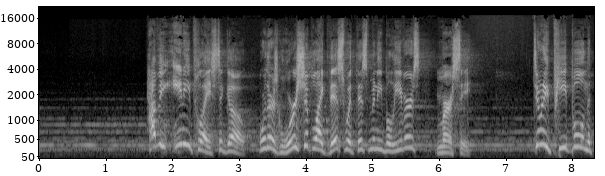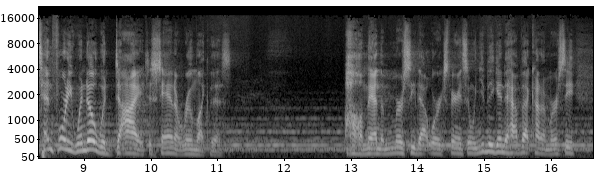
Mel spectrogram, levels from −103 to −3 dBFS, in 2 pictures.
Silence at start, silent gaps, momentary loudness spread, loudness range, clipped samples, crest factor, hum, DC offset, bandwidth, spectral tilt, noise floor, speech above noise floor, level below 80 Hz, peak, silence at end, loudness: 0 s; none; 13 LU; 8 LU; under 0.1%; 22 dB; none; under 0.1%; 17.5 kHz; -1.5 dB/octave; -57 dBFS; 23 dB; -74 dBFS; -14 dBFS; 0 s; -33 LUFS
